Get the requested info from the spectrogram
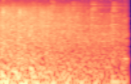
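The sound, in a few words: grenade explosions in video game Jak II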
